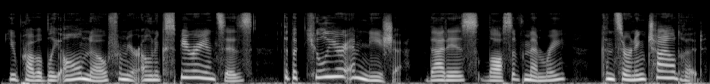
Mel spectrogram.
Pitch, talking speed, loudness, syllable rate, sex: 225 Hz, 150 wpm, -16 LUFS, 5.3 syllables/s, female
